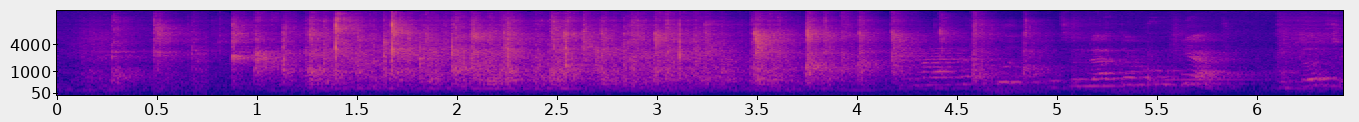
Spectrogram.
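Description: Audience of children and adults clapping, starting about a second in and dying away after about four seconds, with voices coming in near the end.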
